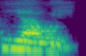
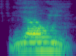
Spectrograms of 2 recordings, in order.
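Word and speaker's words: ꞽꜣwj: Il y a le yod, il y a le aleph, il y a le waouh, il y a le double yod, donc le Y. Et ça se prononcera Yaoui. Yaoui.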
